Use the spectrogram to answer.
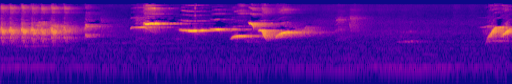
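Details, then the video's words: White-rumped shama, long-tailed, a strongly territorial bird, singing: a rough buzzy burst, then clear whistled notes stepping between pitches and upward-sweeping slurs, a pause, and a final rising whistle. "Murai Batu Ekor Panjang Gacoor Isian Mantabs"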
